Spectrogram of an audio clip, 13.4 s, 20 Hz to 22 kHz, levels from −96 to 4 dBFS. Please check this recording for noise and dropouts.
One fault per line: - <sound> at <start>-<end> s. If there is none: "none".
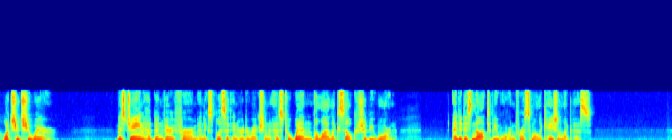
none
